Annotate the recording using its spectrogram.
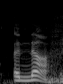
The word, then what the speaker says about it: enough: Is that pronounced F? – Yeah, enough.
